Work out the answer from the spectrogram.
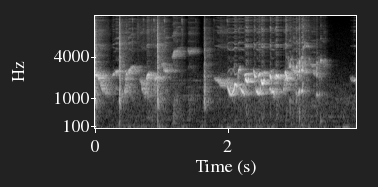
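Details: White-rumped shama song meant to prompt other shamas to sing: slurred whistles and taps, then a dense, tumbling warble of chattering notes lasting over a second.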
